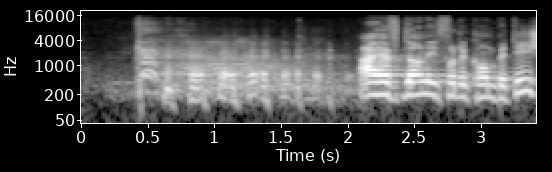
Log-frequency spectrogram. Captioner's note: audience laughing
